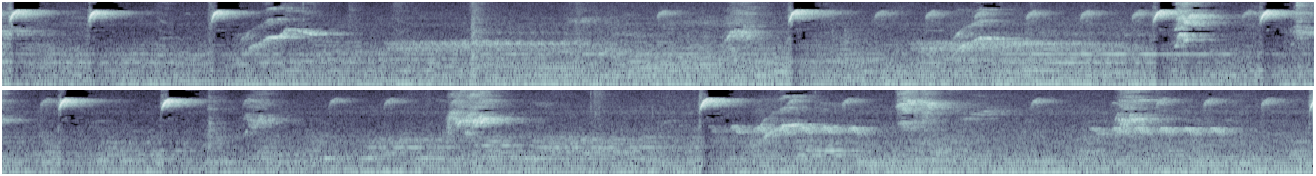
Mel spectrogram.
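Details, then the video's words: Lure recording of siri-siri (ashy tailorbird) for training songbirds: a busy mix of sharp high clicks, short chirps and a few longer buzzy trills, some in quick runs, over a continuous low hum. "PANCINGAN SIRI-SIRI BAHAN DI JAMIN NYAUT"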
